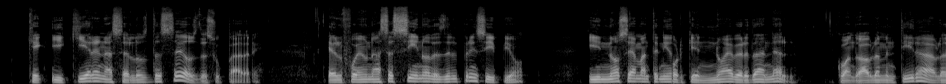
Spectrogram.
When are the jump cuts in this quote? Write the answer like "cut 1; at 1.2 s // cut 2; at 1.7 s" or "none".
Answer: cut 1; at 6.7 s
